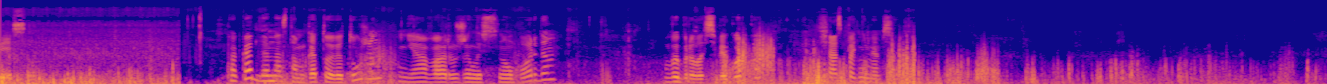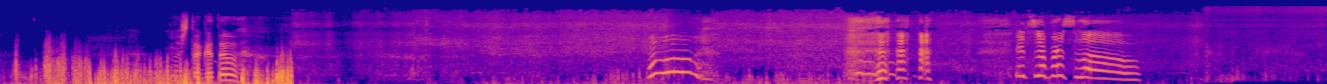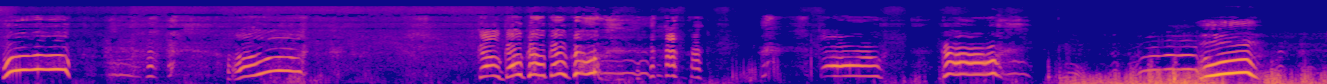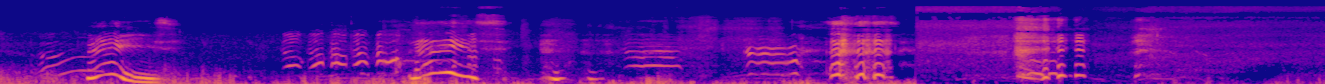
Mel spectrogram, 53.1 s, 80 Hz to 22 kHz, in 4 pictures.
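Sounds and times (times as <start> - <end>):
wind rumble on microphone: 0.0 - 16.6, 18.0 - 23.0, 37.1 - 49.0, 51.6 - 53.0
woman whining and yelping: 26.6 - 28.0, 28.8 - 29.6, 36.0 - 36.8
woman vocalizing squeals: 26.6 - 28.1, 28.8 - 29.6.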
